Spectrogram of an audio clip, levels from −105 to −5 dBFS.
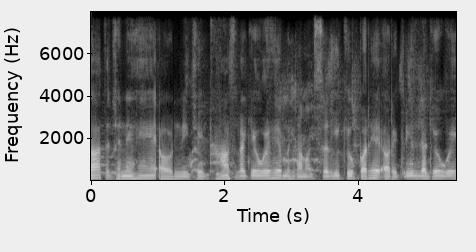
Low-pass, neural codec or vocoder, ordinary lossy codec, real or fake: none; codec, 16 kHz, 2 kbps, X-Codec, HuBERT features, trained on general audio; none; fake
